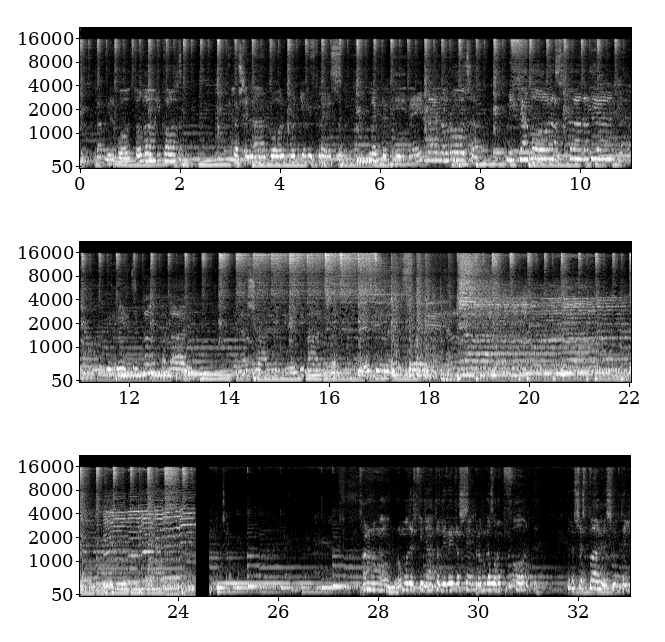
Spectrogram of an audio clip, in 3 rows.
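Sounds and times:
live band playing: 0.0s - 33.0s.

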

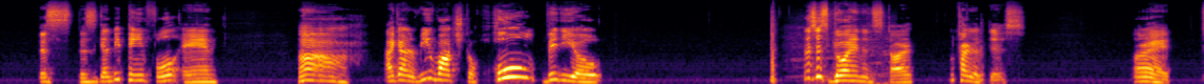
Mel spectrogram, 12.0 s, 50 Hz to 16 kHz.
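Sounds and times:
faint room hum: 0.0s - 12.0s
man talking: 0.4s - 2.2s, 3.0s - 6.0s, 8.0s - 10.2s, 11.4s - 11.7s.

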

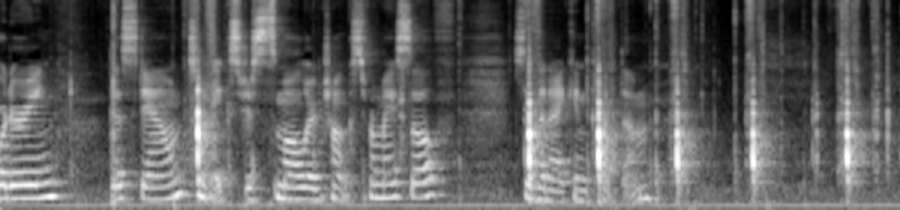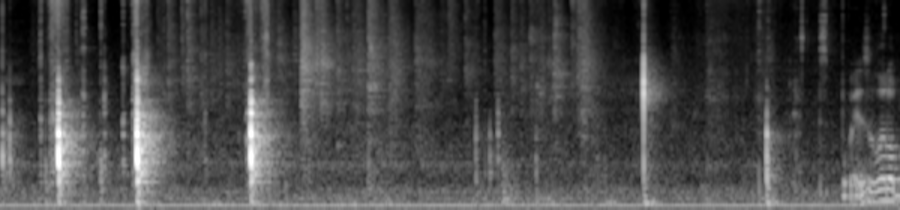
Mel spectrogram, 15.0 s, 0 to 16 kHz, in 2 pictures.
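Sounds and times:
knife chopping on wooden board: 4.4s - 8.9s, 9.6s - 9.8s.

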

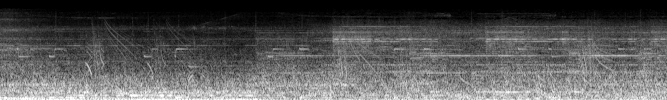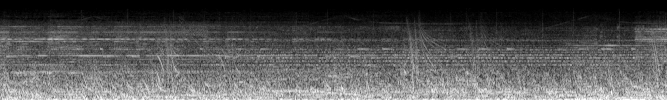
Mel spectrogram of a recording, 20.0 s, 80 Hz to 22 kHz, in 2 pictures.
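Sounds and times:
synthesizer noise drone music: 0.0s - 20.0s.

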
